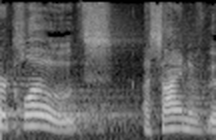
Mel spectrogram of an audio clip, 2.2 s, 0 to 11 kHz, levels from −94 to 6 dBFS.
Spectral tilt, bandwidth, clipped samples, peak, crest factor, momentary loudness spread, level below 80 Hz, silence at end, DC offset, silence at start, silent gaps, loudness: -3 dB/octave; 10.5 kHz; under 0.1%; -6 dBFS; 18 dB; 9 LU; -70 dBFS; 0 s; under 0.1%; 0 s; none; -23 LUFS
